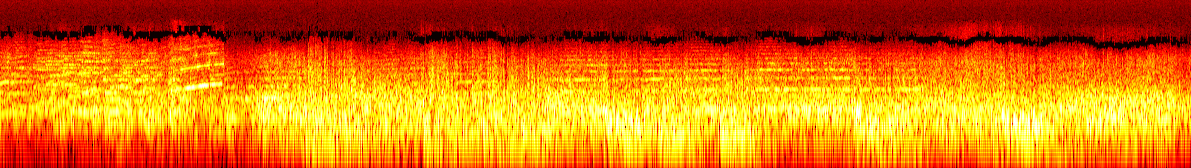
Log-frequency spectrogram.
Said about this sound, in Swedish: Den här kartan har noga studerats av en viss bombflottilje. Den är på väg nu. Kommer närmare och närmare. Snart smäller det.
